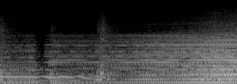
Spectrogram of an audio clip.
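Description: Live band music: hyper-accordion chords with light drum and cymbal hits. A held, wavering note ends about a second in, and then the accordion chords swell louder.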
